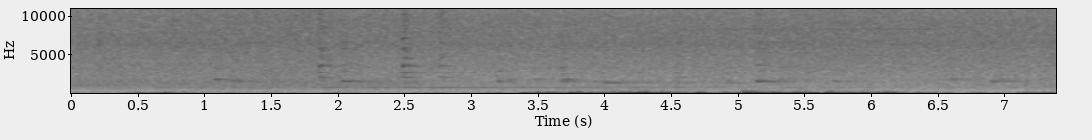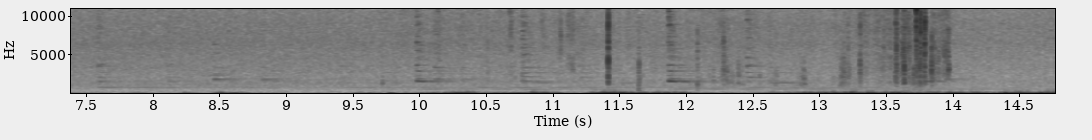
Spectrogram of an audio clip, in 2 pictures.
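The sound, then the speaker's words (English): Gusty outdoor wind buffets the microphone in rumbling surges that rise and fall over several seconds, with faint rustling, a few thin high tones and occasional light clicks in the background. “Windy, I got too much going on.”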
